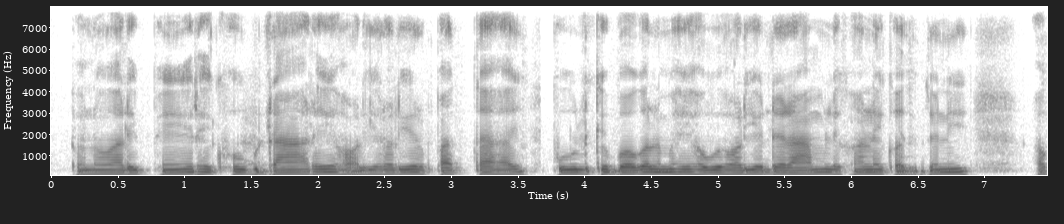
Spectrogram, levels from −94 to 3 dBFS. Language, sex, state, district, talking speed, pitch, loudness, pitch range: Bajjika, male, Bihar, Vaishali, 170 wpm, 120 Hz, -38 LUFS, 120-125 Hz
